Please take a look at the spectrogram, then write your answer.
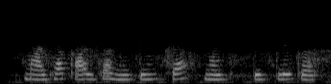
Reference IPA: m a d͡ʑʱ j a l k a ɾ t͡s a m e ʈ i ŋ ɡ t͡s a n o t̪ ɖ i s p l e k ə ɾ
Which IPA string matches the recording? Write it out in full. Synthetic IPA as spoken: m a d͡ʑʱ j a k a l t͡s a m i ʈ i ŋ ɡ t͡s a n o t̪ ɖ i s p l e k ə ɾ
